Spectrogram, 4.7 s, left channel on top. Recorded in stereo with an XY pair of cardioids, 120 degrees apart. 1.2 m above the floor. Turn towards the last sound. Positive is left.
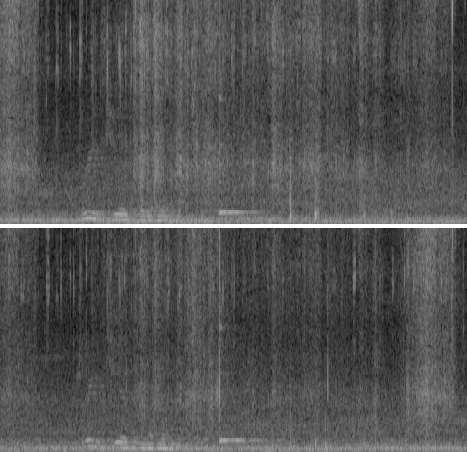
turn(degrees=35)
